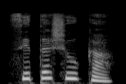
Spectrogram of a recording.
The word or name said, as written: ಸಿತಶೂಕ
